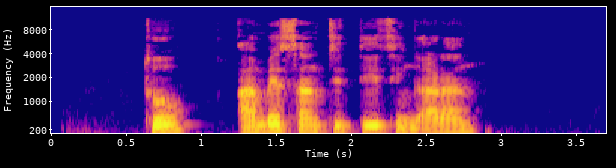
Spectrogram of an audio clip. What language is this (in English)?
Western Highland Purepecha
